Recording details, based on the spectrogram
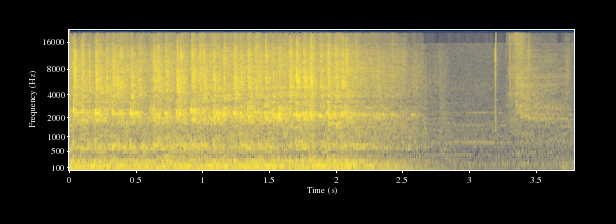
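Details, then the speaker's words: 1973 Ford Mustang Mach 1, factory original big-block V8 with 5-speed manual, short rev from idle: deep loud rumble with lumpy cam beat rising and settling back to low idle; normal healthy engine. "With this sounding exhaust, you are not going to surprise anyone with the horsepower. This ain't a sleeper."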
